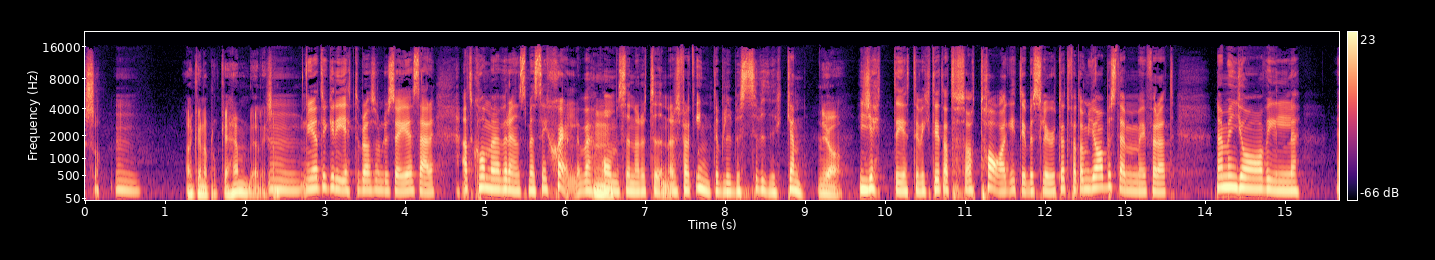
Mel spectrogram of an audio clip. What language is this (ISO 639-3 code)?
swe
